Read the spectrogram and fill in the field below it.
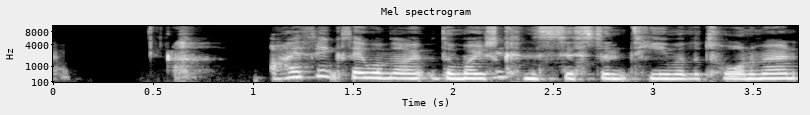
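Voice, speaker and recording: A woman's voice sits fairly high in pitch. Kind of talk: casual chat. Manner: fast talker; animated, energetic.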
